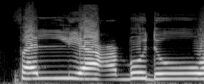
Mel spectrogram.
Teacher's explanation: کلمت فَلْيَعْبُدُوا میں یہاں لام پہ جزم ہے، ہم لام کو ظاہر کریں گے اور اسے جزم سے ادا کریں گے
